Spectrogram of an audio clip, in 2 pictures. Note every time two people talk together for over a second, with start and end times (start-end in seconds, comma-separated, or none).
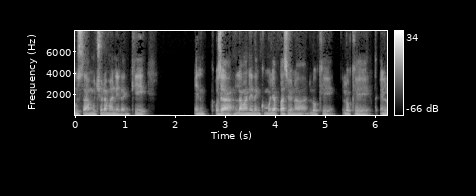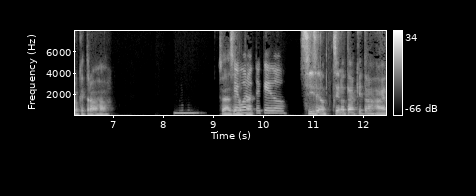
none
